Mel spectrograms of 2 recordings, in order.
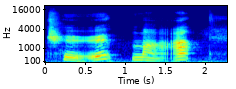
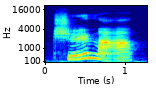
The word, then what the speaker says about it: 尺码: you read the words don't pronounce it as 尺码 because there's two third tone and you should pronounce the first one in second tone 尺码 So this is the course today.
